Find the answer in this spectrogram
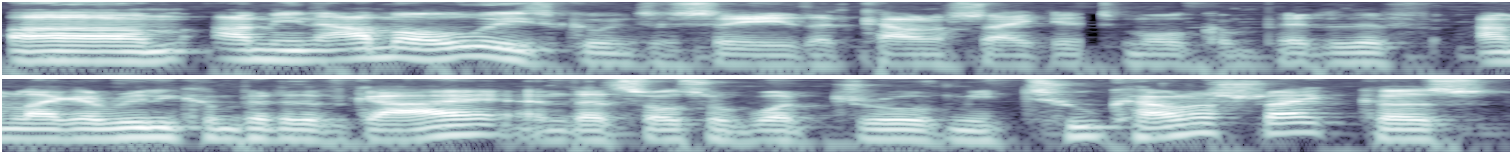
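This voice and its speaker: A man in his twenties from Denmark, a retired esports player answering interview questions in a relaxed, rambling way with many fillers. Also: lowish voice, a little fast, few pauses. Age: 20s. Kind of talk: casual video interview.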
